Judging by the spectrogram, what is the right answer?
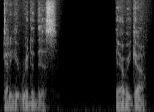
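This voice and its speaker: The voice is rumbling low, dark and husky, and moves a little fast. It belongs to a man in his sixties casually chatting to his stream's chat as he plays a farming game, upbeat and full of talk.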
